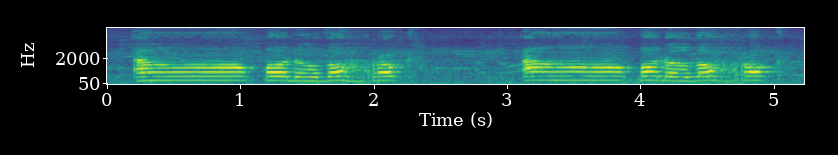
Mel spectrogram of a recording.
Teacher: Huruf dod diucapkan dengan cara menyentuh tepi lidah dengan gigi geraham. Jadi tepi lidah yang ada di pinggir lidah kita ini menyentuh gigi geraham ketika kita menyebutkan huruf dod atau yang bersifat huruf istitolah.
